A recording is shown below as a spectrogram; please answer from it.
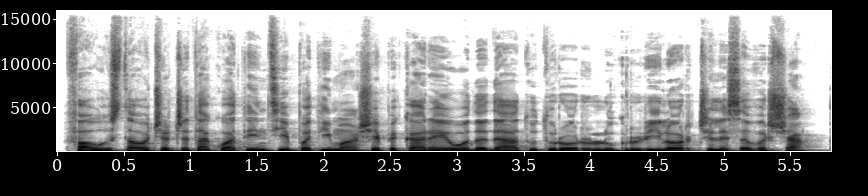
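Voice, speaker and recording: A man narrating an audiobook in a measured, steady literary reading. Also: medium pitch. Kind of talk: scripted narration.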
